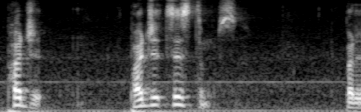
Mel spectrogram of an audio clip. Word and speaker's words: Puget: Like the Puget Sound in Washington. As someone from Puget, it's Puget.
